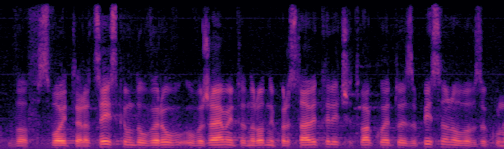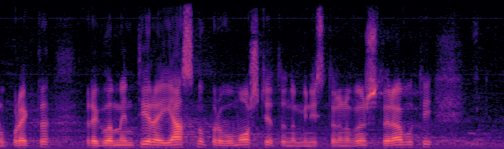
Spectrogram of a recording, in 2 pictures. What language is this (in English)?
Bulgarian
